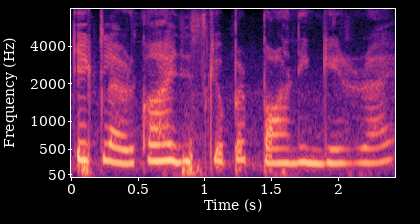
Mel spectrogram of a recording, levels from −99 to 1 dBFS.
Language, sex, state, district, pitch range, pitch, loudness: Hindi, female, Rajasthan, Jaipur, 250-290 Hz, 260 Hz, -16 LUFS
